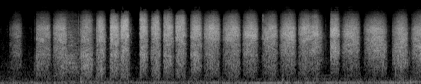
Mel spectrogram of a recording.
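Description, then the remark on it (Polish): Sandpaper rasps back and forth across a red-marked surface at the Puławy skatepark in Poland, in quick, steady strokes: a bright, hissing scratch repeating about five times a second without pause, with no voices. “Troszeczkę papierkiem o to przejechać, to czerwone.”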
